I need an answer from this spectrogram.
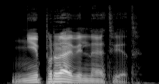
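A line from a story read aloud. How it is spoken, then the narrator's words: Cold. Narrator (Russian): холодно произнес Роджер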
